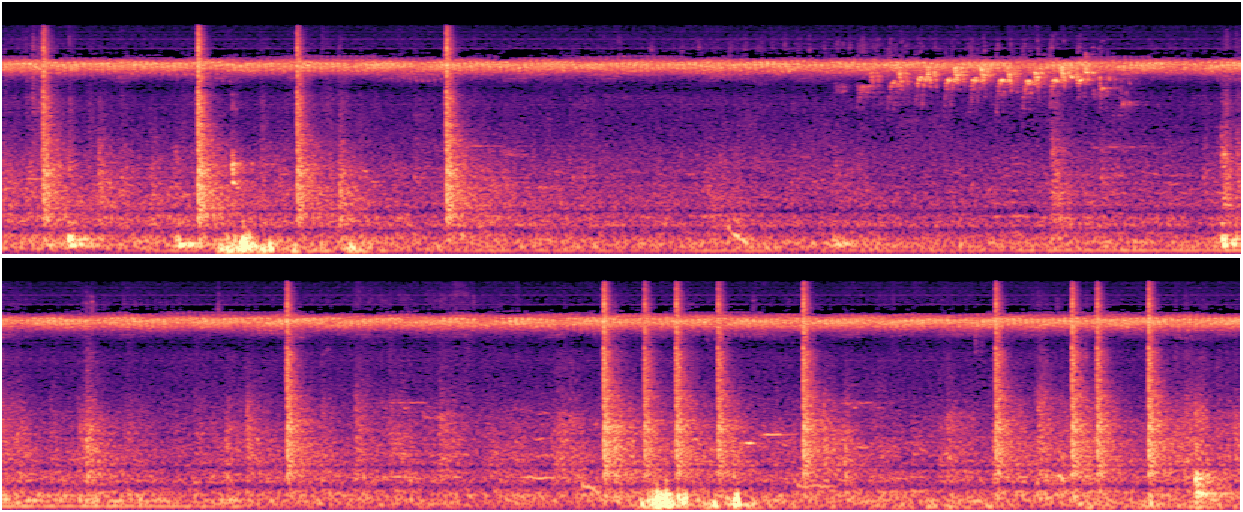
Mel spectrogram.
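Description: Steady high-pitched insect chirring, with scattered sharp clicks and a few low thumps, the loudest about three quarters of the way through.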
